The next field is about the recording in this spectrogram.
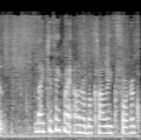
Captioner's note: speaking French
